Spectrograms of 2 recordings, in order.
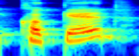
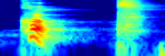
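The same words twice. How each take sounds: First: The ending is an extra separate syllable. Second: The ending is a short t sound. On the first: The speaker calls it wrong. "we do not say cooked" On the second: The speaker calls it right. "the ed becomes a T sound"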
